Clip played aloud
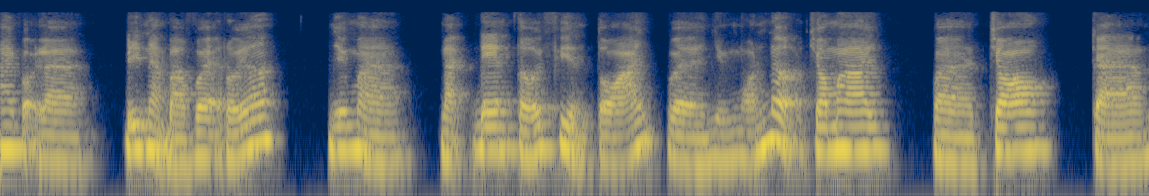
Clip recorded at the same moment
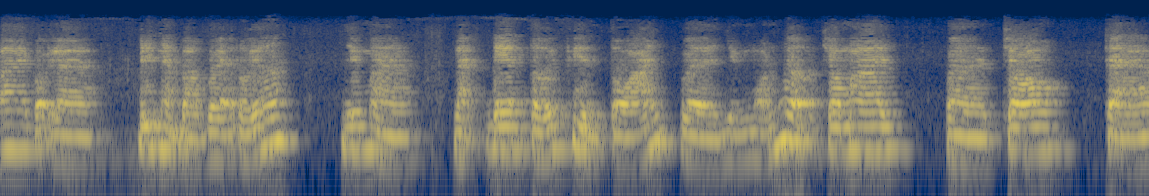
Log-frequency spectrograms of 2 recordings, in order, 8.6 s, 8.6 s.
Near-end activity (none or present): none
